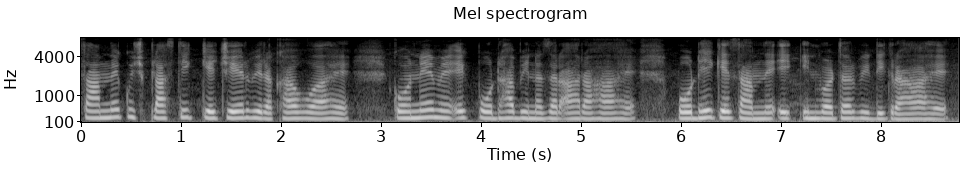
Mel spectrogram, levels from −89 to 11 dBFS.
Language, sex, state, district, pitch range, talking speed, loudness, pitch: Hindi, female, Arunachal Pradesh, Papum Pare, 205-230 Hz, 185 wpm, -16 LUFS, 220 Hz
